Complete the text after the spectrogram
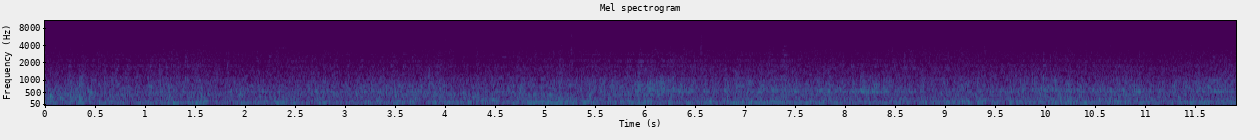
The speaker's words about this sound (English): Imagine behind your closed eyelids that you are sat on a night train to sleep. You are in a carriage that has a large window where you can see the sun setting on a summer's dusk.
